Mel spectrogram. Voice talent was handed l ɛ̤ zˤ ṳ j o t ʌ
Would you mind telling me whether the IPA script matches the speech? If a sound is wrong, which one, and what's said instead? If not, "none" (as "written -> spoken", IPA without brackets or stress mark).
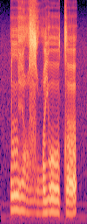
none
